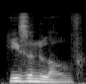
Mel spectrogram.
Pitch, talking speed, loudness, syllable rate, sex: 120 Hz, 210 wpm, -15 LUFS, 4.0 syllables/s, male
